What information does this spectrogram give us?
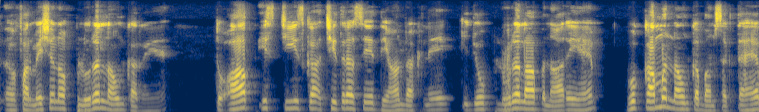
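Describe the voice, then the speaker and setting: A man teaching a grammar lecture with a Pakistani Urdu accent, patiently repeating key rules slowly. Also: on the high side, fairly bright tone. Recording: dull lo-fi sound.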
